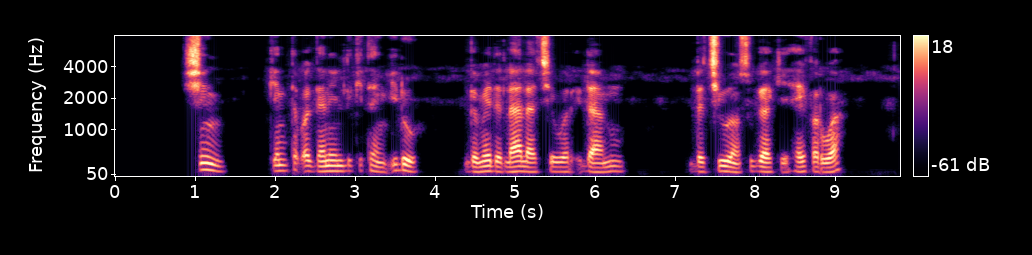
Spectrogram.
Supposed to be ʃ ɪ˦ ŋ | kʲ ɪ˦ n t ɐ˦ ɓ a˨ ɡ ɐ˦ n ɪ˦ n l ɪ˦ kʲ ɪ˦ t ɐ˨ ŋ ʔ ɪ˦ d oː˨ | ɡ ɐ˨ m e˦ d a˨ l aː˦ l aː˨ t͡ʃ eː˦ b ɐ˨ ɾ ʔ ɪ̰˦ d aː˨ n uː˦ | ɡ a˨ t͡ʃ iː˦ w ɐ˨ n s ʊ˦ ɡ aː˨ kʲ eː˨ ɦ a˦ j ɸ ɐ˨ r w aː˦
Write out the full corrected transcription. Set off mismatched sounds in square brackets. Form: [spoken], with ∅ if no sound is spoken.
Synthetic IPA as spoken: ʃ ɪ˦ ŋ | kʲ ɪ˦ n t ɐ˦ ɓ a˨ ɡ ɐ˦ n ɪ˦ n l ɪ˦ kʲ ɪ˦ t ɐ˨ ŋ ʔ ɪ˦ d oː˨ | ɡ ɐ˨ m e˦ d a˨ l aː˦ l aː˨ t͡ʃ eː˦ [w] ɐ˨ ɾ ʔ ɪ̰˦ d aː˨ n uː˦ | [d] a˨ t͡ʃ iː˦ w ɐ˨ n s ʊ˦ ɡ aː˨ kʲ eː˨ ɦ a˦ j ɸ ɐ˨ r w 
